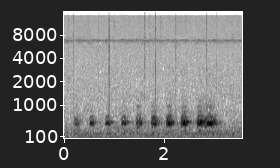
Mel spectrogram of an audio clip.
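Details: Out-of-season nest box visit by barred owls, October 18, 7 pm, mate chiming in: about ten evenly spaced low hoots that build in loudness and run together at the close.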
